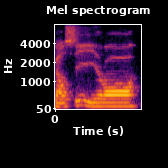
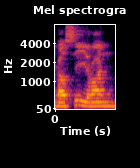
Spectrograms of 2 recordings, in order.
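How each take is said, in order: First: The word ends with a long vowel. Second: The word ends with an n sound. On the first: The reader stops on this word. "Jadi basira" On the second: The reading continues past this word. "Asalnya basiran"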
